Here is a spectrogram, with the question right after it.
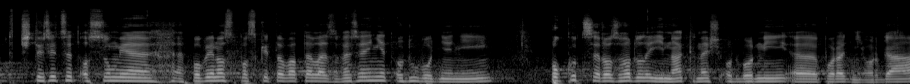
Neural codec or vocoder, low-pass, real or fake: codec, 44.1 kHz, 7.8 kbps, Pupu-Codec; 14.4 kHz; fake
